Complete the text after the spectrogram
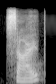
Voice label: "sipe", Indian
